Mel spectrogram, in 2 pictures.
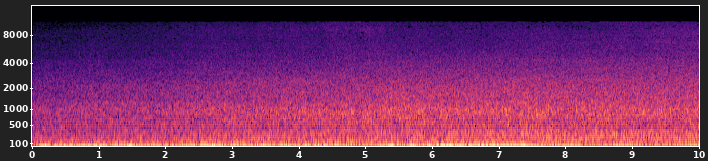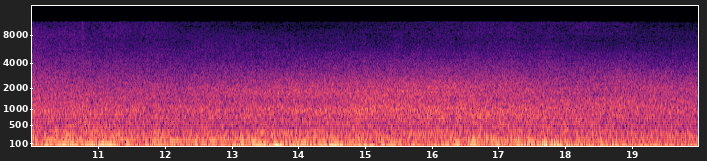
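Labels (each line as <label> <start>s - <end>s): Cars driving and passing by on a lively city street. 0.0s - 20.0s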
